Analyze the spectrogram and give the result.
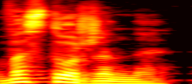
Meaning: enthusiastically, rapturously
- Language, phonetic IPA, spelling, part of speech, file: Russian, [vɐˈstorʐɨn(ː)ə], восторженно, adverb, Ru-восторженно.ogg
